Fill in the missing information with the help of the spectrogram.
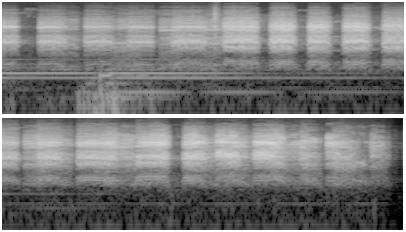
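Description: Common Raven: harsh, throaty croaks, about a dozen in quick succession, each rough and guttural. A faint low hum sounds at the start.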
